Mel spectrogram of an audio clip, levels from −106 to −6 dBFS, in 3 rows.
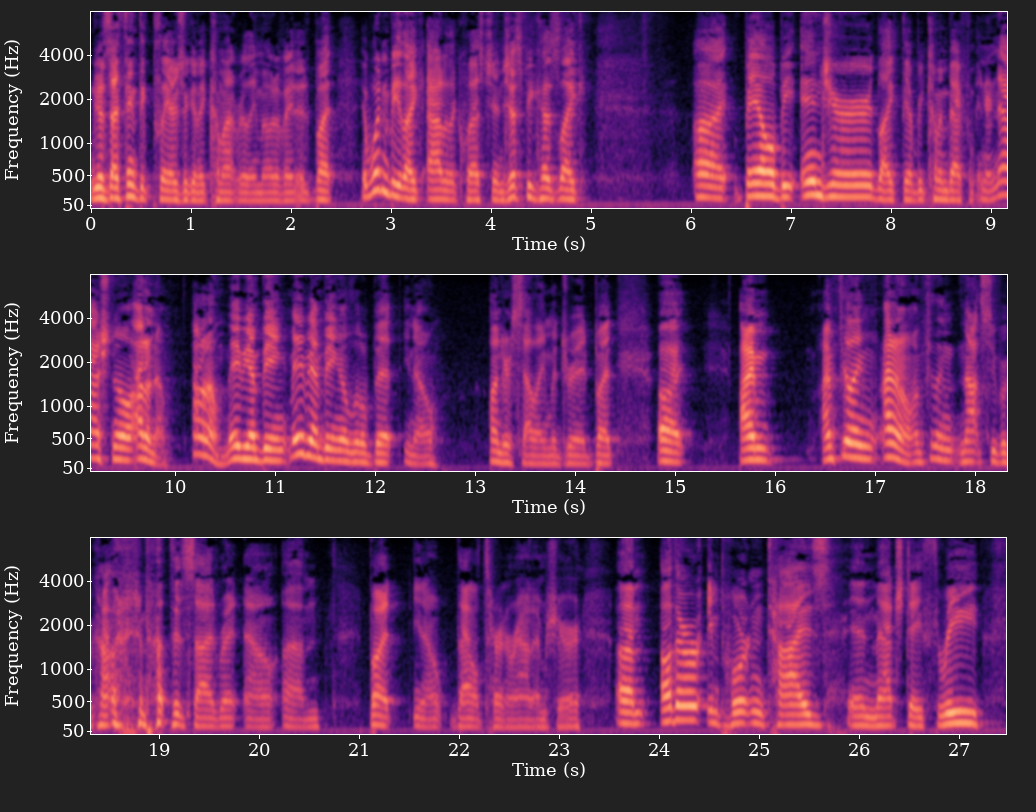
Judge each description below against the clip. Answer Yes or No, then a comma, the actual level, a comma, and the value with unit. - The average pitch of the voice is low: No, medium, 150 Hz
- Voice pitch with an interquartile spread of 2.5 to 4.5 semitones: No, wide, 5.5 semitones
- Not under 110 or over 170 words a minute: No, average, 190 wpm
